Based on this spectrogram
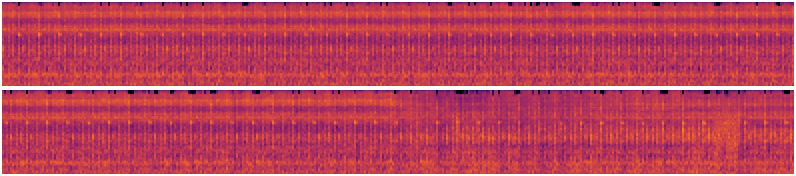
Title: Hissing noise....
